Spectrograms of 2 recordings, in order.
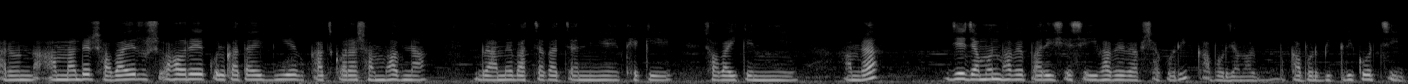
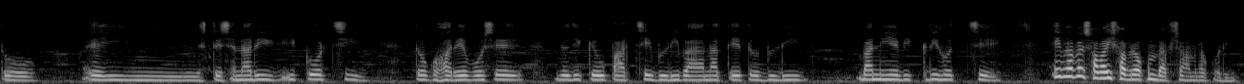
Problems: background sounds at intervals, low volume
